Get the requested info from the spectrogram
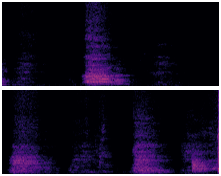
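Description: A woman's faint, heavy breathing from the exertion of goblet squats: three breaths out, about two seconds apart.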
